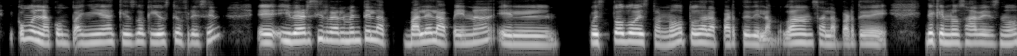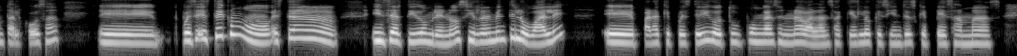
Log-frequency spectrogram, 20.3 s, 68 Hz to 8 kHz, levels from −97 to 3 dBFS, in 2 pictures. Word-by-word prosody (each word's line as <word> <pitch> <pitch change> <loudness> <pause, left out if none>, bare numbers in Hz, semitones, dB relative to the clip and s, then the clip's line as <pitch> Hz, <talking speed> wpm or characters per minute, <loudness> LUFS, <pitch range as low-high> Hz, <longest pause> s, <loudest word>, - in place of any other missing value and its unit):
como 295 -1 0
en 255 - +4
la 205 -3 +2
compañía 215 +2 -3
qué 225 - -6
es 220 0 +1
lo 235 -2 -1
que 225 - -5
ellos 220 0 +3
te 250 - -2
ofrecen, 225 - -5 0.4
eh, 445 -1 +3
y 245 - +2
ver 240 +1 +6
si 295 +5 -2
realmente 255 +2 0
la 245 -5 -1
vale 215 +4 +2
la 225 -5 +1
pena 220 +6 -5
el 190 -1 -1 0.3
pues, 220 -1 +5
todo 240 -1 +6
esto, 220 -4 +2
¿no?, 200 +7 -4
toda 225 -1 +1
la 205 -2 -1
parte 195 +1 -4
de 200 - -1
la - - -4
mudanza, 220 -5 -2
la 195 - -5
parte - - -7
de 100 -2 -5 0.3
de 245 - +5
que 235 - +4
no 220 0 +1
sabes, 215 -1 -5
¿no?, 205 +2 -5
tal 225 -2 -6
cosa, 245 +5 -5 0.4
eh, 210 -2 +2 0.2
pues, 250 0 +4
este 370 +6 0
como 270 - +3
esta 280 -2 0 0.3
incertidumbre, 235 -4 +3
¿no?, 220 +7 -2
si 265 -1 -1
realmente 260 +7 0
lo 255 -8 +6
vale, 215 - +1 0.4
eh, 220 -1 +7
para 210 +1 -4
que, 230 +1 -10
pues, 210 -1 -5
te 220 - +3
digo, 240 -2 +2
tú 230 0 -8
pongas 230 0 -2
en 225 - -6
una 220 +1 -3
balanza 200 +1 -3
qué 205 - -11
es 205 - -5
lo 220 +1 0
que 215 - -7
sientes 210 +1 -7
que 205 - -9
pesa 205 0 -6
más. 200 0 -7
220 Hz, 210 wpm, -20 LUFS, 210-245 Hz, 0.4 s, eh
